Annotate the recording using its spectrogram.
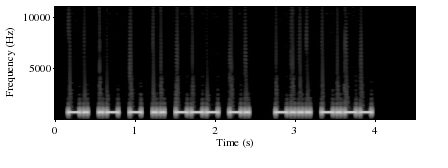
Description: Morse code, heard as a keyed tone, about 25 wpm, 700 Hz. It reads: NATION BY
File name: Sets of 9 Words - 25wpm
